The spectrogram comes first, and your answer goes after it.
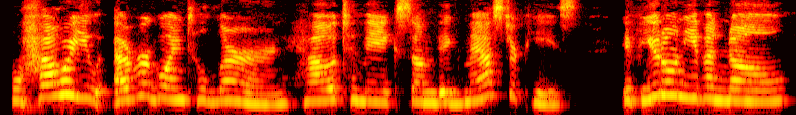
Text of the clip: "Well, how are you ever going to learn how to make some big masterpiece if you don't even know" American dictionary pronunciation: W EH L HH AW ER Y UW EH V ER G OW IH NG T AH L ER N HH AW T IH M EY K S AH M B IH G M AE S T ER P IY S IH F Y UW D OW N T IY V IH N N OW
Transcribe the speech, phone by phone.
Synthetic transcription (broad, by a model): W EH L HH AW ER Y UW EH V ER G OW IH NG T AH L ER N HH AW T IH M EY K S AH M B IH G M AE S T ER P IY S IH F Y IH D OW N T IY V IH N N OW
